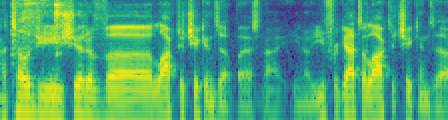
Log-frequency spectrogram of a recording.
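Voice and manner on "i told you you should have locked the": plain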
